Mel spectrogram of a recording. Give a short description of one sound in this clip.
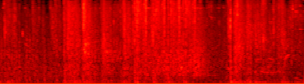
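A rifle fires loud shots that boom and echo.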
